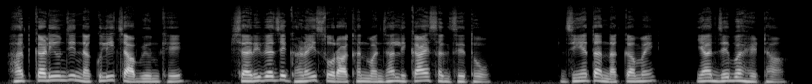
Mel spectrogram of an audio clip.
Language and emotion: Sindhi, neutral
